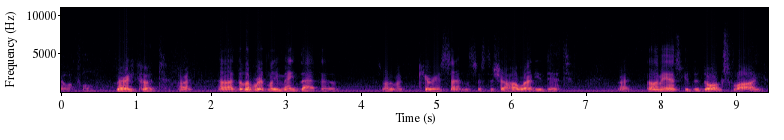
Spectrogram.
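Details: Adult male clinician speaking; normal speech.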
